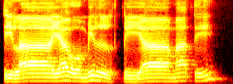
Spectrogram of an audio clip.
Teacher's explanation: Lam fathah berdiri. Mad thobi'i panjang dua harakat. Alqiamati alif lam qamariah ditandai lamnya dibaca sukun.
